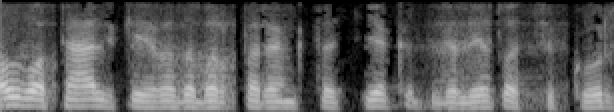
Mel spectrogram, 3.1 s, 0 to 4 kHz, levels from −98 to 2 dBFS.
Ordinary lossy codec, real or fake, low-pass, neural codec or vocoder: AAC, 16 kbps; real; 3.6 kHz; none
